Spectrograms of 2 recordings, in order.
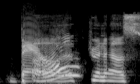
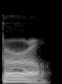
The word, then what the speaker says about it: Beryl: So What about Beryl? Beryl. barrel? That's pronounced burl.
